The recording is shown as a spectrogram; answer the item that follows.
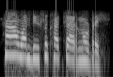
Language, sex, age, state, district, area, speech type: Kannada, female, 60+, Karnataka, Belgaum, rural, conversation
